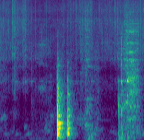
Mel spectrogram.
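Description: A spoonful of olive oil heats in a frying pan, giving soft crackling and sizzle with brief louder bursts and scrapes of a utensil against the pan, fairly quiet and without talk.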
